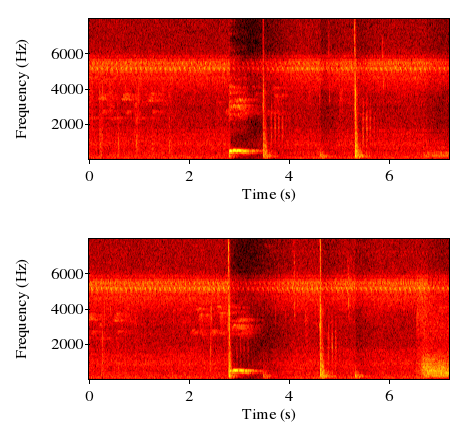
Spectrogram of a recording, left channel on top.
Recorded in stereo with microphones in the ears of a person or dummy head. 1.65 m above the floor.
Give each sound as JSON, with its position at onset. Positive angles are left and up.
{"t": 2.8, "sound": "laughter", "side_deg": 70, "distance_m": 0.6}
